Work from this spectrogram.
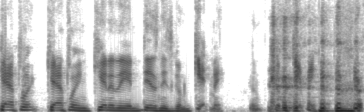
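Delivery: cartoon character voice, pitched high. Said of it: "you gotta say it like Cartman".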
